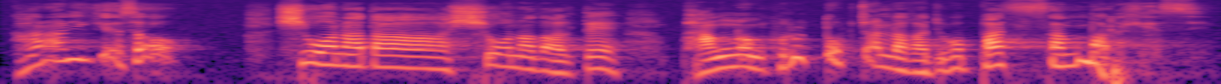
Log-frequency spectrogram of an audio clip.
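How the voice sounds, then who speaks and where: A man preaching as senior pastor, telling a Bible story dramatically, swinging between soft asides and loud exclamations. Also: sits high, lively intonation, normal speed. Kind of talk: sermon.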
